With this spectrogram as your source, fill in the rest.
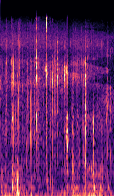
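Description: Rain patters irregularly on a tent during a mountain storm, a dense, close crackle of drops with scattered sharper taps and no voices.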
